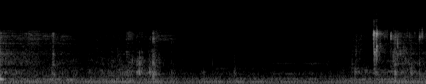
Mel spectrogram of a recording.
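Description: Faint chewing of a mouthful of Skittles candy, with a few soft clicks. The sharpest clicks come near the end.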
